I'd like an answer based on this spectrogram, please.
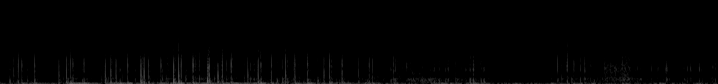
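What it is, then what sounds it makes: Leather laptop bag. Long painted fingernails tap and scratch across the top of a padded black leather briefcase/laptop bag with zippers lying flat. The result is a quiet, uneven run of quick, dull, low-heavy taps mixed with soft rustly scratching, each tap dying away almost at once.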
